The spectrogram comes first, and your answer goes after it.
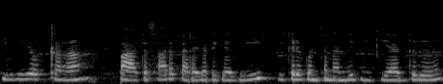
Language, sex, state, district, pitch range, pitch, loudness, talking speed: Telugu, female, Andhra Pradesh, Krishna, 205-240 Hz, 215 Hz, -33 LUFS, 95 wpm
